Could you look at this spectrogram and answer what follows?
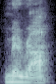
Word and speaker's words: Mira: You forgot to mention that it's Mira. Um, I thought I pronounced it Mira, and I'm not from like New York or Boston, so I hit my R's. I would have said mirror.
